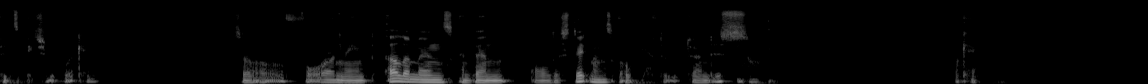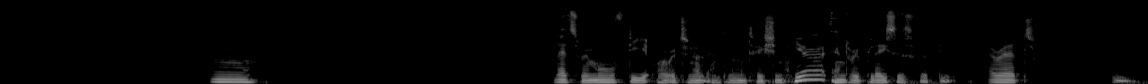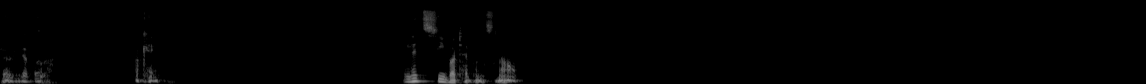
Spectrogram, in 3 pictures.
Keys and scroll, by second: 4.6 Up, 6.6 shift+Left, 8.5 BackSpace, 10.2 Up, 16.8 BackSpace, 18.3 Up, 18.9 BackSpace, 19.9 BackSpace, 20.2 super+space.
